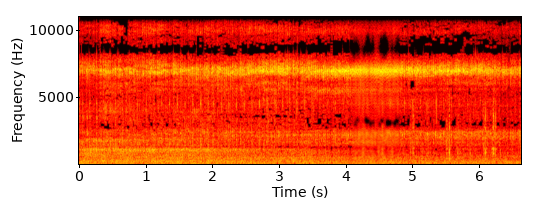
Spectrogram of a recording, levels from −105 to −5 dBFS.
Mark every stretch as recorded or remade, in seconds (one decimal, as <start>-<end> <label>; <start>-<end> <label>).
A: 0.0-4.1 recorded; 4.1-4.8 remade; 4.8-6.6 recorded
